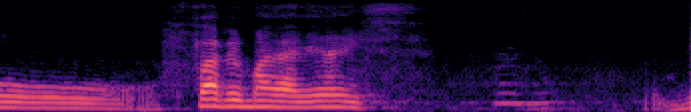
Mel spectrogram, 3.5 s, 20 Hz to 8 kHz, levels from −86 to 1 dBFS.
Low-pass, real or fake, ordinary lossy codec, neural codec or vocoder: none; fake; none; codec, 16 kHz, 4 kbps, FreqCodec, smaller model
